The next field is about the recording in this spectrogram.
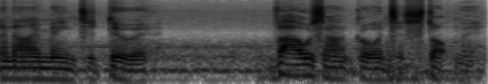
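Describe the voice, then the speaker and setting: A man's voice: on the low side, normal speed, lightly acted. A man playing an earnest, determined young ranger in a video game drama, serious and resolute. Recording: rainstorm noise behind.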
